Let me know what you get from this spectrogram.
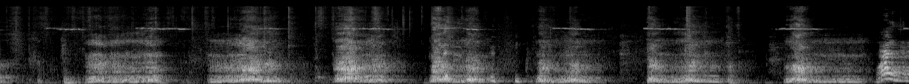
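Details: Towel tug-of-war between a Jack Russell Terrier and two Border Collies: throaty growl bursts roughly once a second, each rising then fading, with brief quiet gaps between and a faint high tone in the background.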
